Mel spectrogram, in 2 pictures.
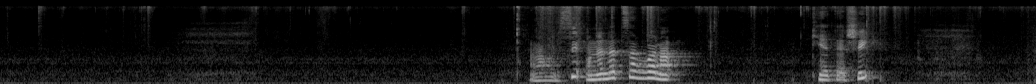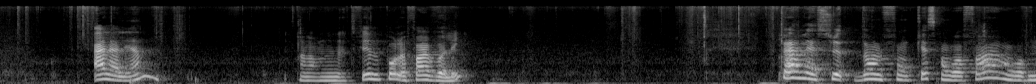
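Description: Paper rustles as it is folded and handled.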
